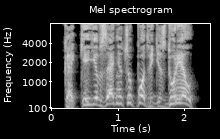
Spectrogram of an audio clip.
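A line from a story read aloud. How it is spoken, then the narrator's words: Barked, general. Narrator (Russian): рявкнул генерал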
